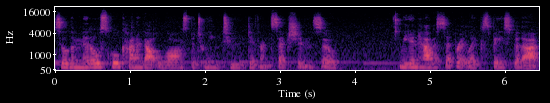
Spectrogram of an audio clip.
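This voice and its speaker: With an American accent, a woman talks at a moderate pace, her loudness swinging widely amid audible room echo. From US, Ukrainian immigrant family. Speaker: college student sharing faith story. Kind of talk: personal testimony. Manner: casual, with many fillers.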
